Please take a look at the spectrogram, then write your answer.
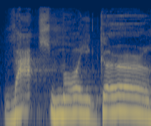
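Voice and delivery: put-on slow, drawn-out Wiltshire accent. Old boy proud of his wife Lily, slow Wiltshire accent. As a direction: imitate an old Wiltshire man, each word stretched out. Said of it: "in his Wiltshire accent".

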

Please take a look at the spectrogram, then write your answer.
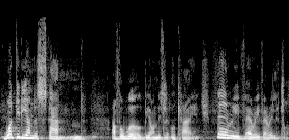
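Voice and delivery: ordinary talk, nothing marked

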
